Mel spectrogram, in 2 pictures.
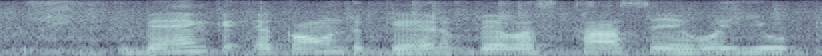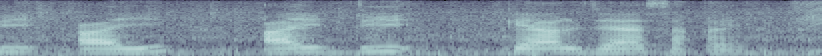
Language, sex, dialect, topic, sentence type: Maithili, male, Bajjika, banking, statement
